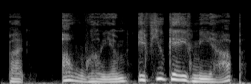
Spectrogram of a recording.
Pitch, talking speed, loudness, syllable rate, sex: 155 Hz, 190 wpm, -18 LUFS, 4.8 syllables/s, female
